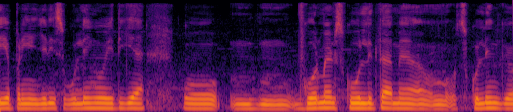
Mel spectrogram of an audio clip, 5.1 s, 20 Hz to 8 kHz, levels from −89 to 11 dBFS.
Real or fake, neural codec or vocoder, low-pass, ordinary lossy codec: real; none; 7.2 kHz; MP3, 48 kbps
